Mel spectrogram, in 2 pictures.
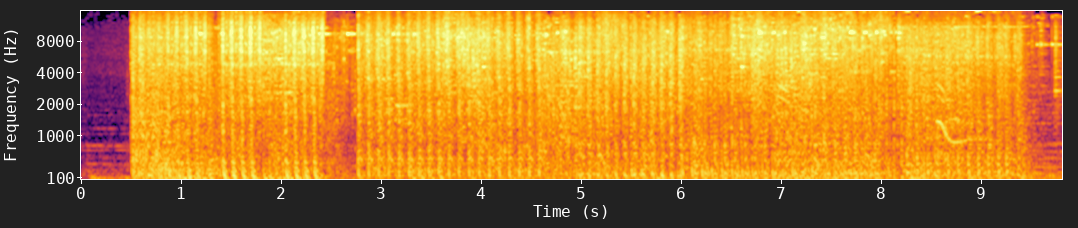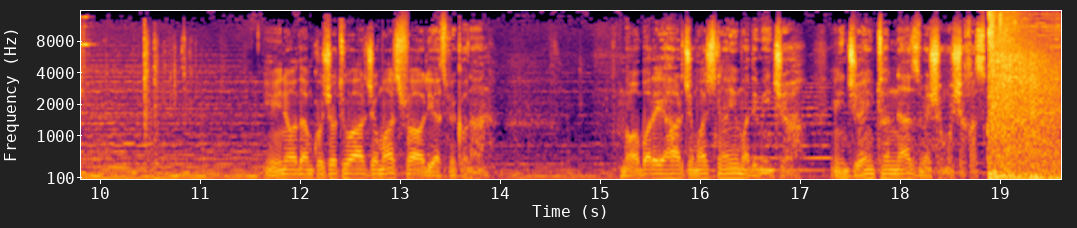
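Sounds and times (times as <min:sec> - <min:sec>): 
loud automatic gunfire aimed at a building's windows: 0:00.5 - 0:09.6
speech: 0:12.0 - 0:14.0, 0:15.2 - 0:19.5.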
